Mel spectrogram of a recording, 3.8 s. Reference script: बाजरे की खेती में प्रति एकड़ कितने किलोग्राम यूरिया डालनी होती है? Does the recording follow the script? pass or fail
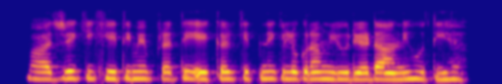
pass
